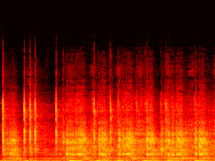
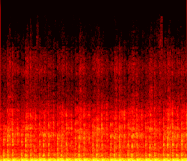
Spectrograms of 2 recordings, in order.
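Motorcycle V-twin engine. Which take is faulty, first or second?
first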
